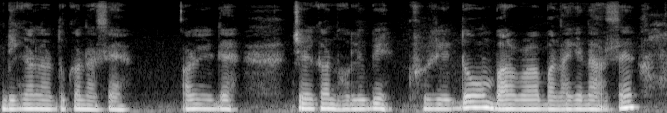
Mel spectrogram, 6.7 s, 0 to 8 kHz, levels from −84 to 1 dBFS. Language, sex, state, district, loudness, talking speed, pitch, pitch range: Nagamese, male, Nagaland, Kohima, -13 LUFS, 155 wpm, 115 Hz, 110-125 Hz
